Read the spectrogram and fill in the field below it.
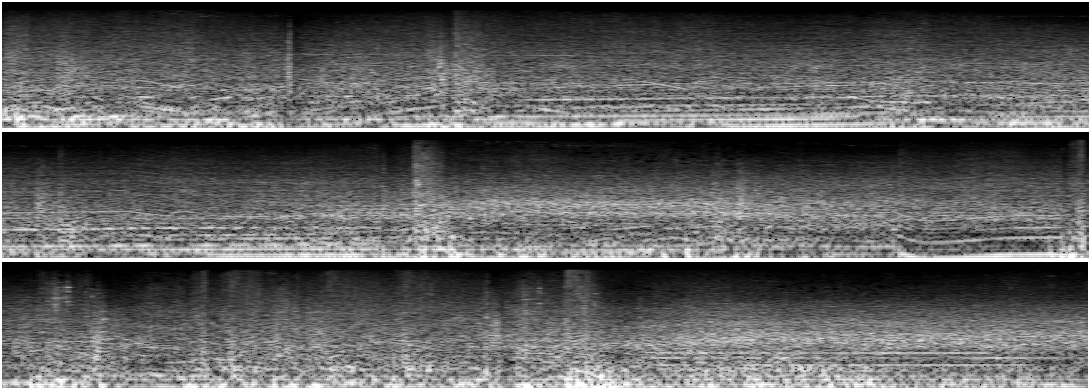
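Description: A game car's engine hums and roars as it boosts.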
